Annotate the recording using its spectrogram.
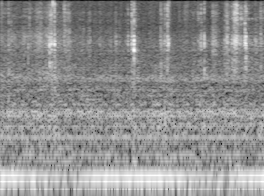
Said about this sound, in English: Boy, this paper is sticky. Cannot get it apart. Okay, it's like the brand new dollars.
